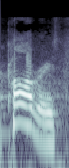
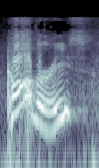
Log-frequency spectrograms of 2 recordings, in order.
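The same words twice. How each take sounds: First: Said in the usual way. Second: High, incredulous echo on CARVERIES; mock disbelief. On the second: Friend questions ordering carveries, incredulous CARVERIES.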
